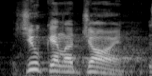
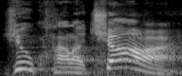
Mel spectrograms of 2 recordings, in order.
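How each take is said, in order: First: Said in the usual way. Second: Drawn-out, mock American accent. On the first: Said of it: "style से बोलते बल्कि". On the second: Managing director refuses the group, slow American accent. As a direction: stretch it with a stylised American accent. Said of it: "American accent".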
